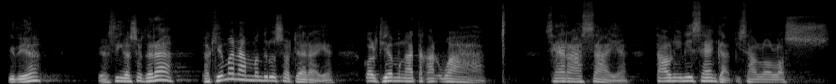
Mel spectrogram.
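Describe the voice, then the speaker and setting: A man preaching a sermon as pastor, often asking his congregation questions. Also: a little high.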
